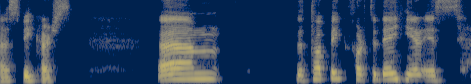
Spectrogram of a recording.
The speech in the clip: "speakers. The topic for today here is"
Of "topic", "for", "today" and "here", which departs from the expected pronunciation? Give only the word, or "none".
none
